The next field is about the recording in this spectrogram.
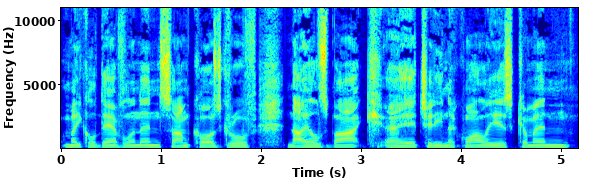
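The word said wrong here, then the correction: Nwakali: Sorry, Wakali, you've got to drop indeed the N when you pronounce it.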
